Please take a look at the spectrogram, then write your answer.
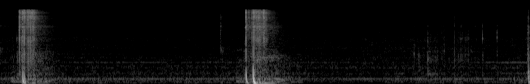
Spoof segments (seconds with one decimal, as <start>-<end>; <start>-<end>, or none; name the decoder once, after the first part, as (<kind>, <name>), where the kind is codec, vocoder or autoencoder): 0.0-0.9 (codec, DAC); 3.6-5.3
